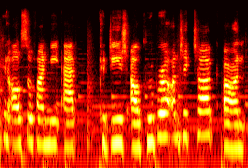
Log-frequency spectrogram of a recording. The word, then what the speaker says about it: Khadija: Khadija? You got it right. Oh yeah, yes. I was trying to pronounce it in my head, but it's I gotta figure this out.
